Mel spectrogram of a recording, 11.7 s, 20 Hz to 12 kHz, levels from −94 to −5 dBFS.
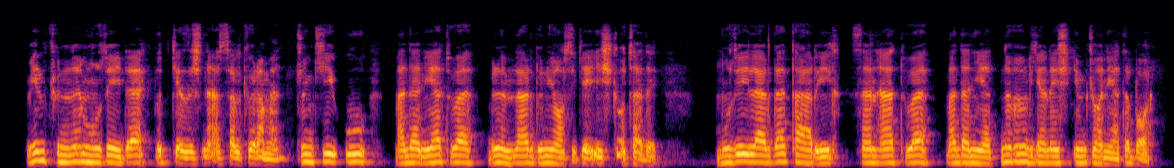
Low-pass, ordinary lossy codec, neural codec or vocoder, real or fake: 7.2 kHz; none; codec, 16 kHz, 8 kbps, FreqCodec, larger model; fake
